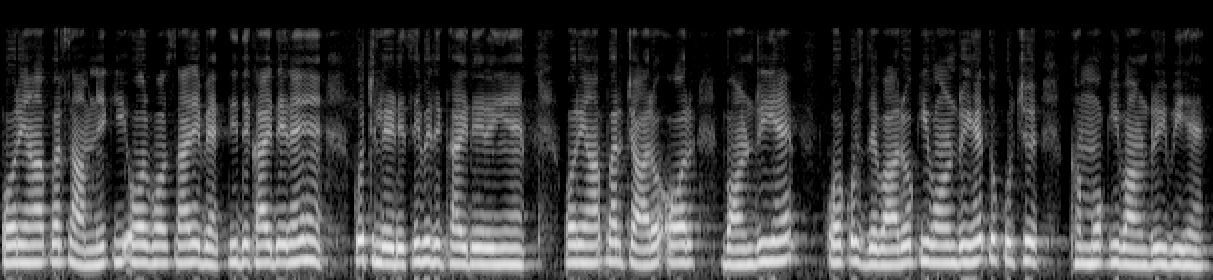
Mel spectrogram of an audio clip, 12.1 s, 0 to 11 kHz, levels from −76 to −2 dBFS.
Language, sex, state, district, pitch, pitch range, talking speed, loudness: Hindi, male, Uttar Pradesh, Gorakhpur, 210 Hz, 195-225 Hz, 200 wpm, -15 LUFS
